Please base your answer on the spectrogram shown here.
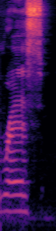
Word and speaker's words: wrist: try to remember that the w is silent it makes the er sound okay here are some examples we have words like wrench wrecked wrestle wrist run wreath i mean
